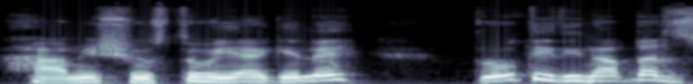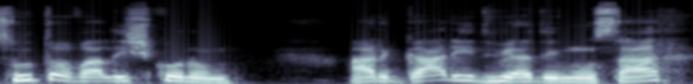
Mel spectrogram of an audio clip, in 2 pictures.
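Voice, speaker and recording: A man's voice: on the high side, brisk, a little mellow, no echo, clean studio sound, lightly acted. A man voicing a poor, grateful shoeshiner father in a moral cartoon, humble and deferential, with a colloquial Bangladeshi accent. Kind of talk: children's moral cartoon dub.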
